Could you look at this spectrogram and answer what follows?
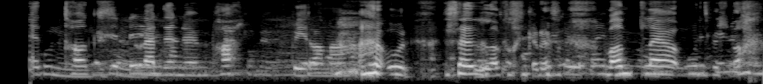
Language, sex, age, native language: Icelandic, female, 14, Icelandic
